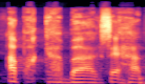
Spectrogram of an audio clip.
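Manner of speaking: low and softly, an ordinary greeting; normal soft voice. Shown as a demonstration. Showing women how to greet the ustadz in a soft normal voice. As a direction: ask gently how she is. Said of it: "Jadi suaranya yang biasa aja".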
